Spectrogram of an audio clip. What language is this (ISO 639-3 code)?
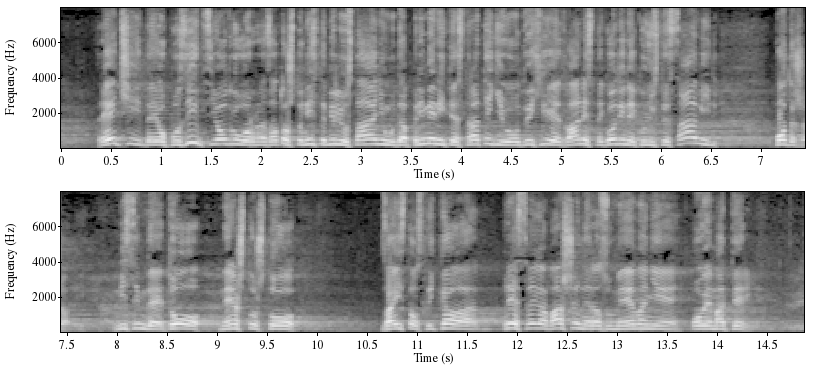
srp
